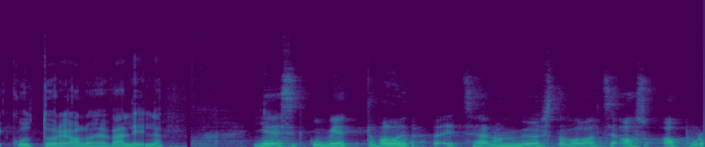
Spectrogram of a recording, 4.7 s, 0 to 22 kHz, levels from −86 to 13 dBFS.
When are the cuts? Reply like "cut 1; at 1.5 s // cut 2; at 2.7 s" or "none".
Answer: cut 1; at 2.8 s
